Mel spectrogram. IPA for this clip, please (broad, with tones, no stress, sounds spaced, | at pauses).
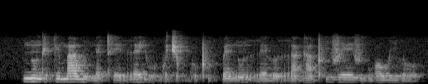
n ũ˦ d e˨˦ k e˦ m aː˦ w i˨ ŋ ɛ˨ tʰ e˦˨ r ɛ˦ j uː˨ ɡʷ ɛ˦ t͡ʃ o˨ ɡ͡b o˨ pʰ i˨ k͡p ɛ˨ n ũ˦ r ɛ˨ l ʊ˦ r a˦ ɡ a˦ pʰ i˦ v eː˦ v i˨ w ɔ˦ w i˦ l o˨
